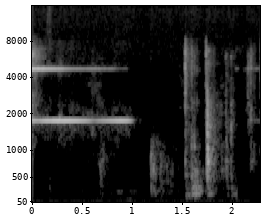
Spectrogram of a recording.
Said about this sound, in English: What the hell is that chime I just heard? That's the iPad text.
